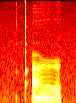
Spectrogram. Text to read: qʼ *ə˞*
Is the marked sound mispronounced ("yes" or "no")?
no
